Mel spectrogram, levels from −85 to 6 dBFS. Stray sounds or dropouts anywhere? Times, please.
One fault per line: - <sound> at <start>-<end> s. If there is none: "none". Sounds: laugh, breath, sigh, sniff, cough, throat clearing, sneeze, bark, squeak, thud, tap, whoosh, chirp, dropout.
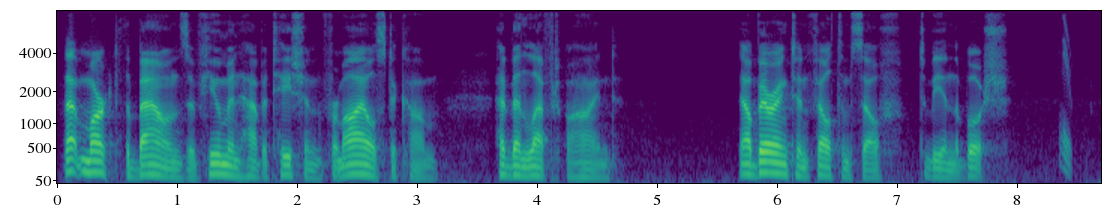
- chirp at 8.4-8.5 s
